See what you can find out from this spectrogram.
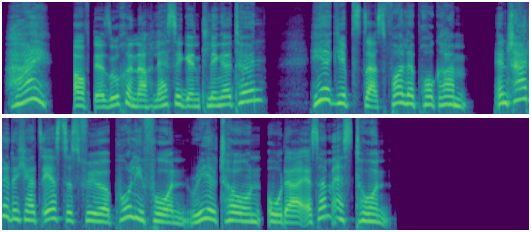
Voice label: de telefon, deutsch frauen; sprecher

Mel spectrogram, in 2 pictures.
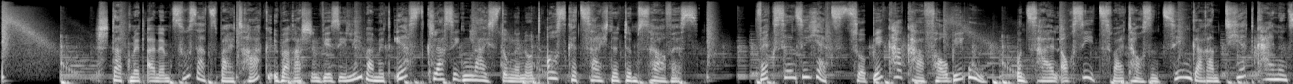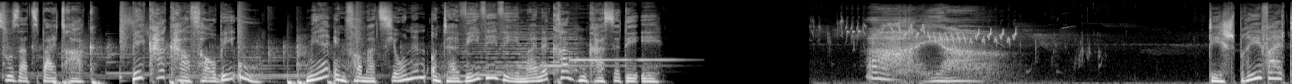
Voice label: werbung, deutsch frauen

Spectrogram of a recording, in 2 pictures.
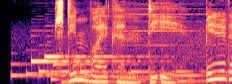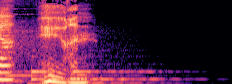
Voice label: Audiologo; sprecher

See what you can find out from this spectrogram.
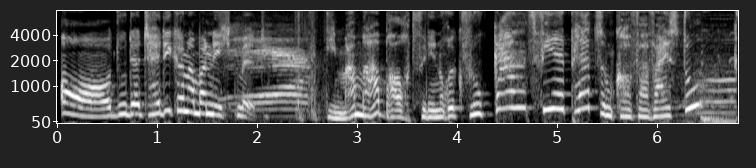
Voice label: de funkspot, deutsch frauen; sprecher

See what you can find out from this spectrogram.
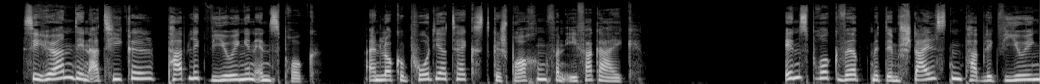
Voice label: at audioguide, oesterreichisch; sprecher

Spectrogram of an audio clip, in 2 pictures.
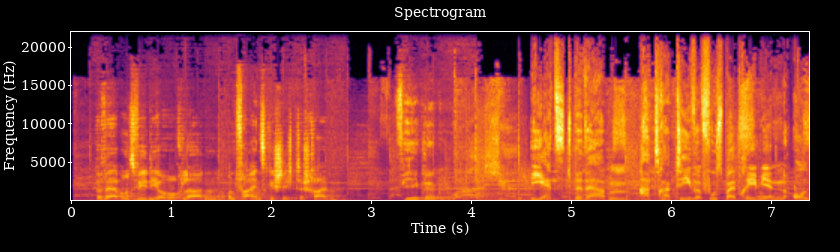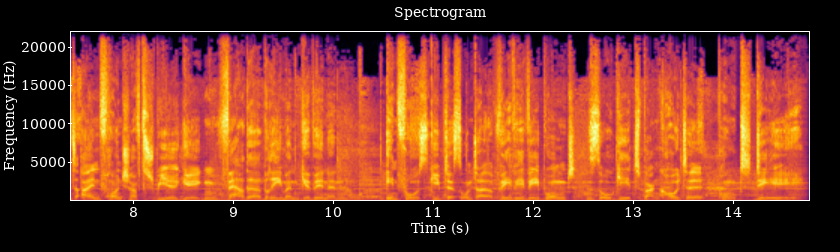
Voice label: werbung, deutsch maenner; sprecher

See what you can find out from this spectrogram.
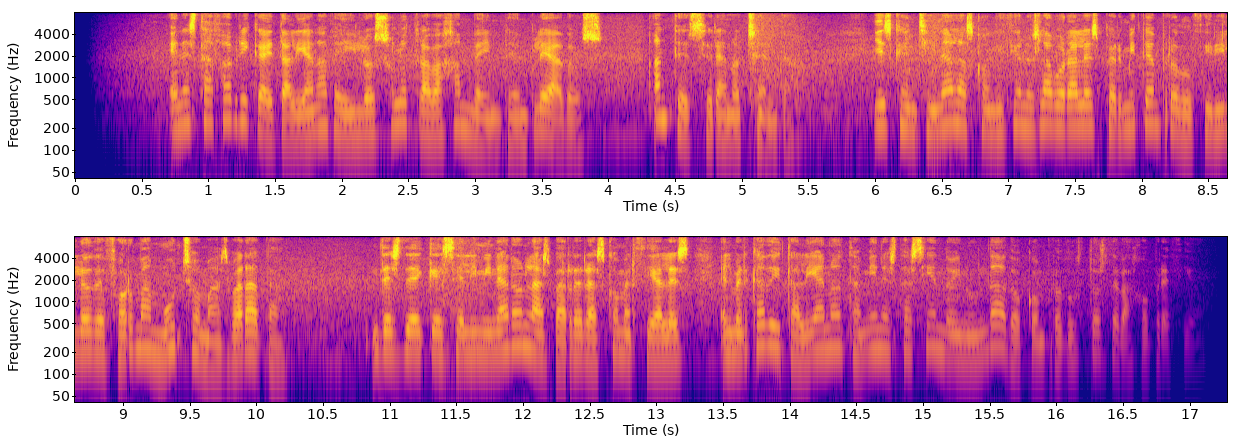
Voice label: doku, spanisch

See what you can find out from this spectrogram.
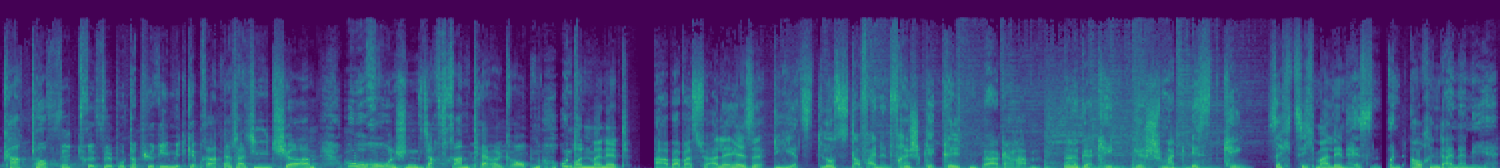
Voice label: Werbung

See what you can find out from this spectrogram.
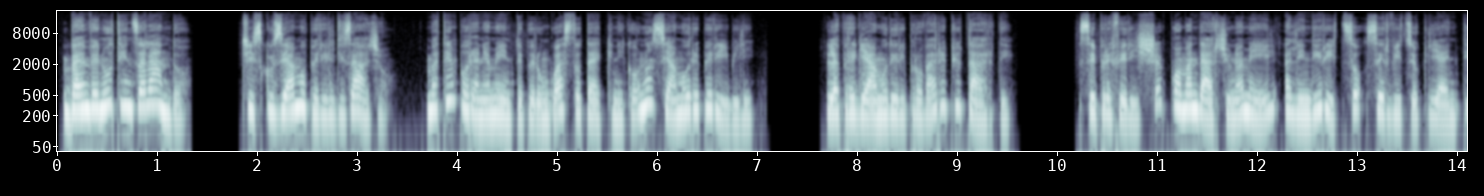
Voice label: italienisch technische stoerung

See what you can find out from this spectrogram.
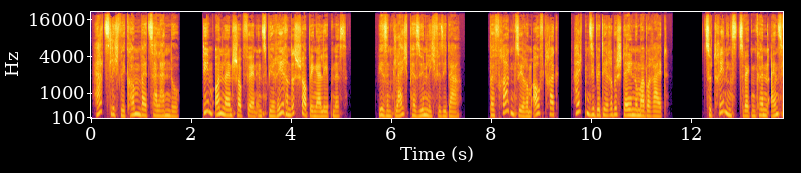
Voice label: de telefon, deutsch frauen; sprecher

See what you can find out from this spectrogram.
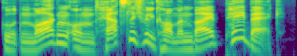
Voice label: at telefon, sprecher oesterreichisch

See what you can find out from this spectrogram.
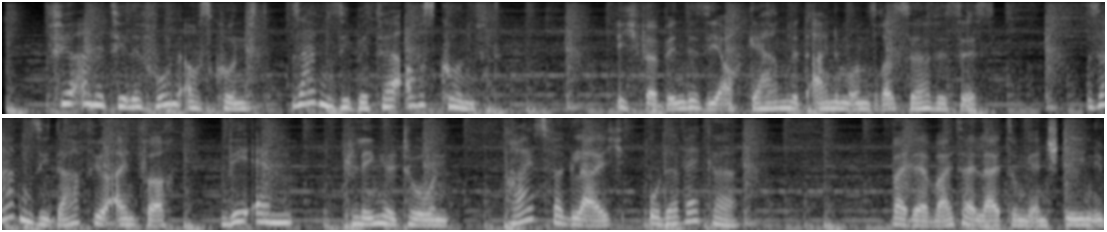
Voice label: telefon, deutsch frauen; sprecher

